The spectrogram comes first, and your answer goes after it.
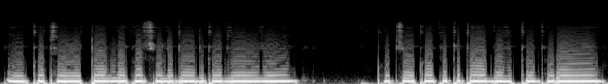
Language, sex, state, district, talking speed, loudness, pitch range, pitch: Hindi, male, Rajasthan, Bikaner, 100 wpm, -7 LUFS, 135-145 Hz, 140 Hz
